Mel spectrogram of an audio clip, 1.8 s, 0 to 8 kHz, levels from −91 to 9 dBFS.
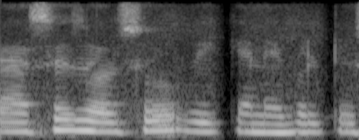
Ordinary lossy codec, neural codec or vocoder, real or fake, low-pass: none; none; real; 7.2 kHz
